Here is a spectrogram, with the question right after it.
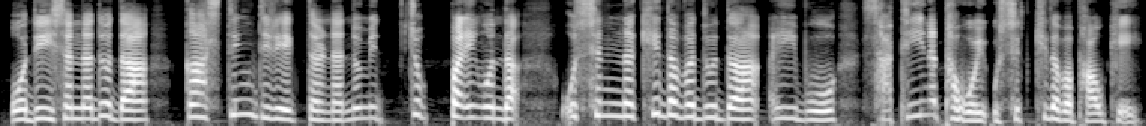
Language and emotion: Manipuri, angry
